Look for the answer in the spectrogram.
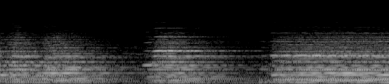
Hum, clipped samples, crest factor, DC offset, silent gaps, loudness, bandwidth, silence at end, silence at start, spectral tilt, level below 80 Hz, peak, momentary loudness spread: none; under 0.1%; 16 dB; under 0.1%; none; -27 LUFS; 7.6 kHz; 0 s; 0 s; -7.5 dB/octave; -56 dBFS; -12 dBFS; 16 LU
